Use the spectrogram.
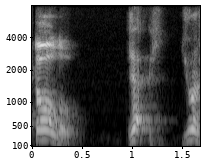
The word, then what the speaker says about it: Tolu: it right he says but it's correct tolo yeah you are saying it right he says tulu okay it's tolo will you be able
